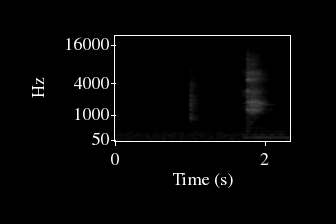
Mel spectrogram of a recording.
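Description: Faint hiss of an online video-call line, broken by a short sharp click about a second in and a louder noisy burst near the end as another participant's microphone opens, bringing a steady low hum with it.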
